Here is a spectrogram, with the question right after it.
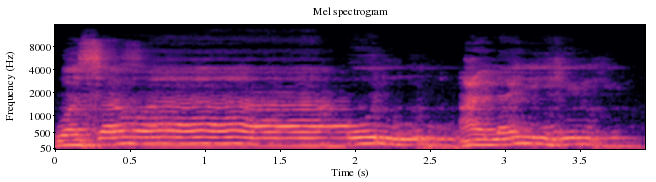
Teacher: Jadi bunyinya A-nya, U-nya jelas, kemudian langsung masuk pada A. Wasawa'un alaihim, nggak boleh panjang, tidak memohon untuk didengungkan. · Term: huruf izhar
